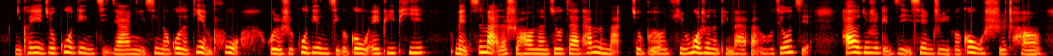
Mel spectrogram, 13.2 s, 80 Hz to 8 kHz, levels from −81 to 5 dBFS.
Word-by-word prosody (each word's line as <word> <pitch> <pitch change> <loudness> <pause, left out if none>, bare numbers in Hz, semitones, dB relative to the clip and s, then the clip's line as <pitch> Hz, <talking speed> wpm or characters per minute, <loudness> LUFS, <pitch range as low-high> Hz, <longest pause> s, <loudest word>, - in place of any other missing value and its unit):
你 210 - -8
可 265 - -4
以 265 -2 +1
就 255 +1 -2
固 300 +3 0
定 260 -4 -4
几 240 - -1
家 210 -3 0
你 215 -2 -6
信 260 -3 +2
得 215 - -4
过 255 +4 +1
的 225 - -1
店 270 +5 -1
铺， 275 -4 -3 0.3
或 235 - 0
者 215 - +2
是 225 0 -1
固 285 +5 +1
定 260 -2 -2
几 235 - 0
个 - - -6
购 250 0 +2
物 230 - -1
APP， 265 +3 -2 0.3
每 225 -6 +1
次 295 - +5
买 280 -6 +6
的 200 - -3
时 245 - 0
候 225 +1 +2
呢， 215 -1 -2
就 230 +2 -2
在 225 -1 +1
它 260 - -1
们 270 -1 +1
买， 230 - -3
就 230 -3 +1
不 230 - -7
用 220 - -3
去 240 +1 -5
陌 270 +2 +4
生 260 -1 0
的 225 - -2
品 - - -8
牌 220 0 -2
反 - - -5
复 225 +1 -11
纠 270 +4 +1
结。 290 - -4 0.4
还 275 - +9
有 290 - +8
就 275 0 -1
是 265 - -1
给 260 - -5
自 235 0 -8
己 220 - -5
限 255 -4 +4
制 225 -2 -4
一 - - -5
个 205 0 -8
购 285 - +2
物 250 -4 +2
时 210 -3 -3
长， 200 0 -1
240 Hz, 305 characters per minute, -24 LUFS, 220-265 Hz, 0.4 s, 还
